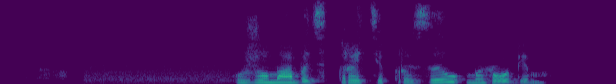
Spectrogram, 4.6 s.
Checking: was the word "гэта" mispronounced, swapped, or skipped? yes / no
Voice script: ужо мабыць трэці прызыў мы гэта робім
yes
